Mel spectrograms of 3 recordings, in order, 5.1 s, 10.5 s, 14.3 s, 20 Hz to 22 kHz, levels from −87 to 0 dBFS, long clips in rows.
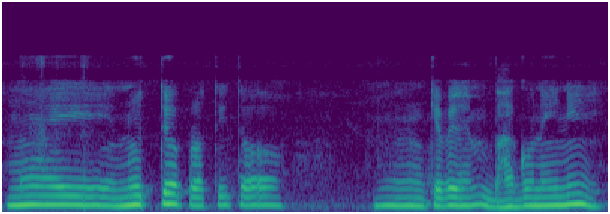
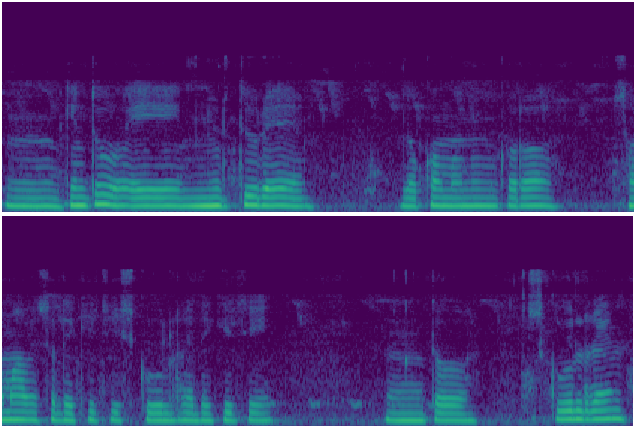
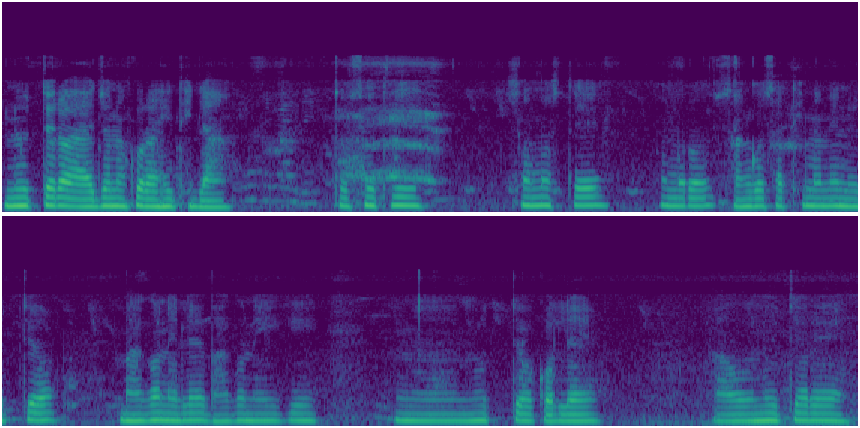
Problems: none marked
